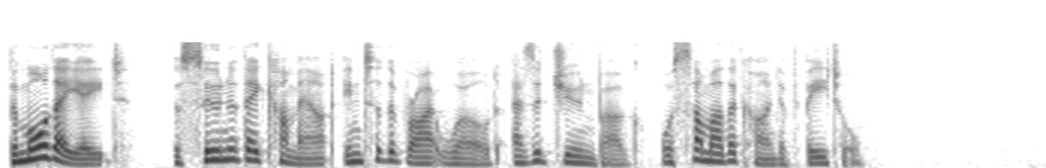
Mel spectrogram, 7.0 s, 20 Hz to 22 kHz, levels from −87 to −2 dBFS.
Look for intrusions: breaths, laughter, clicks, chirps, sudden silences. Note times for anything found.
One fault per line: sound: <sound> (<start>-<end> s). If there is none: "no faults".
no faults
